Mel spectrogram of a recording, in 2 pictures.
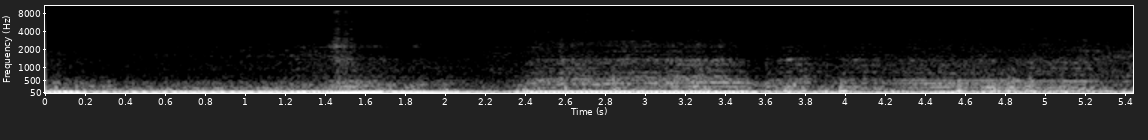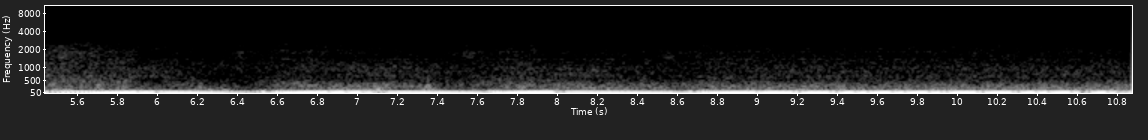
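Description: Wind buffets and rumbles against the microphone.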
